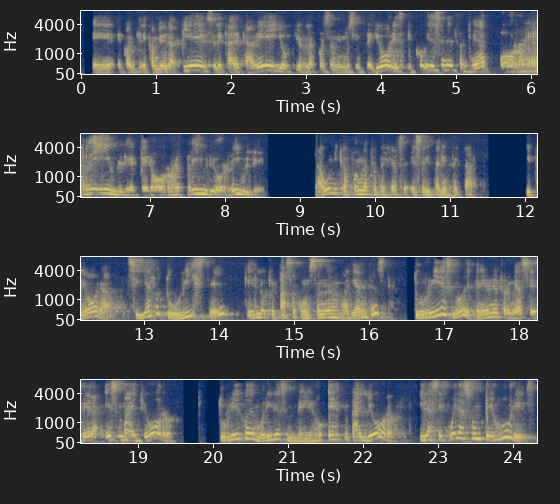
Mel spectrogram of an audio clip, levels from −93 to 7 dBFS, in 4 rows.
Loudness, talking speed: -12 LUFS, 175 wpm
